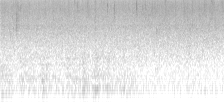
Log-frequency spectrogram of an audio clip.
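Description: Faint steady rain ambience, with a low rumble underneath that comes and goes.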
